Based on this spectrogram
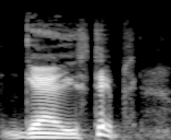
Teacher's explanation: Lo gade wè a prononse non Gary ya, alo aksan tombe sou promi silab da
